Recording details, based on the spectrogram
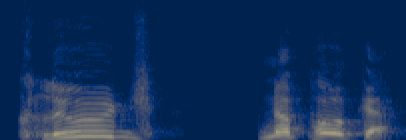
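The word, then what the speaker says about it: Cluj-Napoca: located near a city and I'm going to pronounce this for you clug napoca uh it's bounded on one side by the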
